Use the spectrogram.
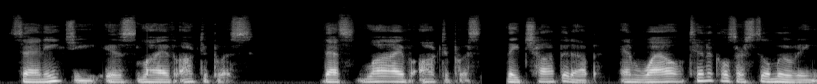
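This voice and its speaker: Very mellow man narrating, husky and dry. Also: mid-range voice, no echo. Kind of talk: scripted reading of a list article.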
